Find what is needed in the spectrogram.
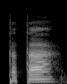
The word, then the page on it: tatá: apatani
